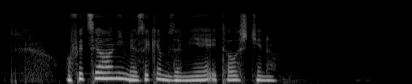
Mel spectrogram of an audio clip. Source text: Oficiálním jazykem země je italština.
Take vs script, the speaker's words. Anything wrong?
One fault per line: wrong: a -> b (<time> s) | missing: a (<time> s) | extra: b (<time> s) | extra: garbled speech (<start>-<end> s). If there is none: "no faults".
no faults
